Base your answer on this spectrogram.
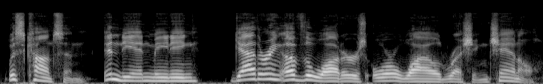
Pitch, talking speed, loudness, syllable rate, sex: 160 Hz, 110 wpm, -16 LUFS, 4.2 syllables/s, male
